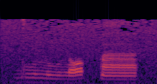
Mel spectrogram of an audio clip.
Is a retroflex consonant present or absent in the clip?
absent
